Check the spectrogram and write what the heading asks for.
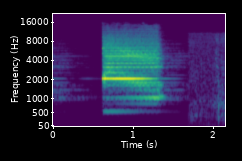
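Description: Alarm horn sounding in loud, steady blasts of under a second each: one cuts off at the start, and another sounds from about half a second in until about a second and a half in.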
